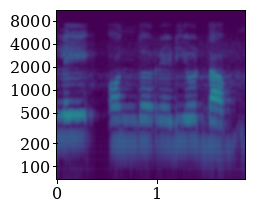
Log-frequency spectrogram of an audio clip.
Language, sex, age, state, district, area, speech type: Marathi, female, 45-60, Maharashtra, Nagpur, urban, read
